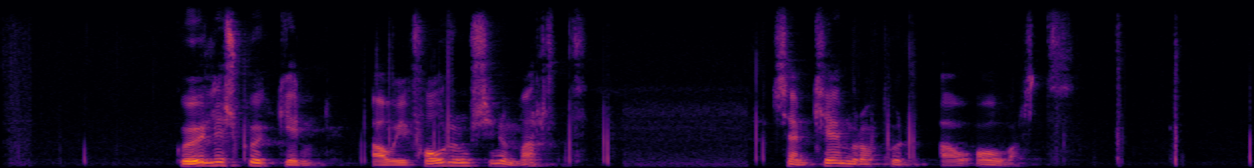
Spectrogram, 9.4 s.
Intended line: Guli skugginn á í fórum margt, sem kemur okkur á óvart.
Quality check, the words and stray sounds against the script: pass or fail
fail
